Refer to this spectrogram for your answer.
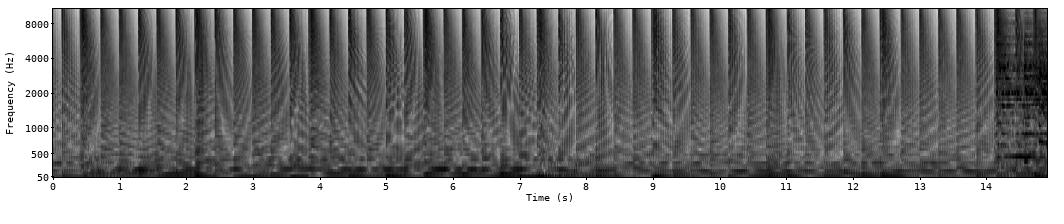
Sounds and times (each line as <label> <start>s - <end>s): synth theme 14.2s - 14.9s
